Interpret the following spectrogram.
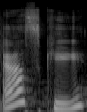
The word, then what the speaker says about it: ASCII: The Japanese company ASCII, see, I pronounced it correctly this time, guys, even created this really cool GameCube controller keyboard.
